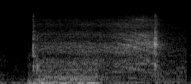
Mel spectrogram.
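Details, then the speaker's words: Tesla electronic parking brake caliper fitted to a Jeep and run by a momentary switch: a brief motor whir of about 1.5 s that ends in a loud clamp clunk. Normal electronic parking brake engagement. "you'll hear the wording of the motor engaging the parking brake and you hear it clamp down not trying no one to stop it's pretty loud"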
